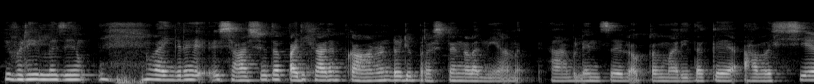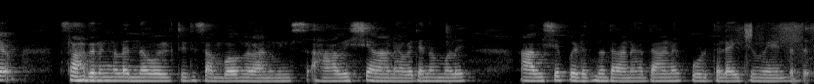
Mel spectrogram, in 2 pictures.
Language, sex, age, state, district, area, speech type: Malayalam, female, 18-30, Kerala, Wayanad, rural, spontaneous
